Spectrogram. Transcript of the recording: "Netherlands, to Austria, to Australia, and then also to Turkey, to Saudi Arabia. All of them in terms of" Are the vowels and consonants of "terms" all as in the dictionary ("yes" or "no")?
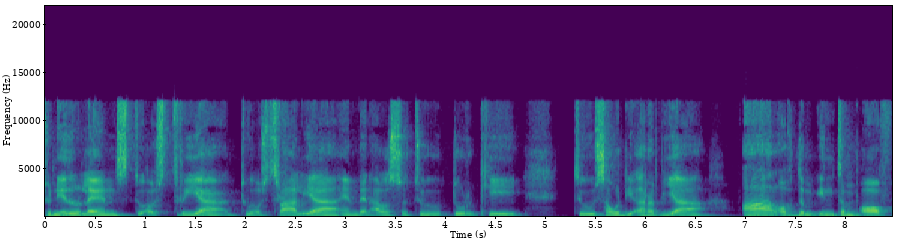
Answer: no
